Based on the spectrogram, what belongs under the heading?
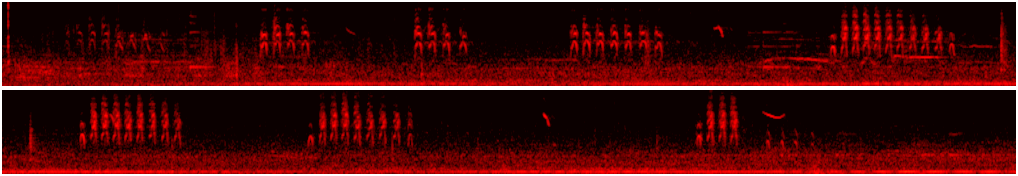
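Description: A small bird singing: about seven short, rapid high-pitched trills a couple of seconds apart, with a few thin single chirps between them, over a faint low steady hum.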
